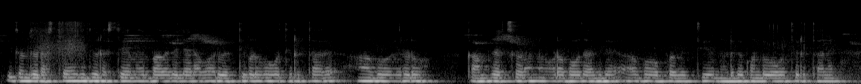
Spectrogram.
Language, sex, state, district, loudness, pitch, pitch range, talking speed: Kannada, female, Karnataka, Shimoga, -28 LUFS, 150 Hz, 145-150 Hz, 120 wpm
